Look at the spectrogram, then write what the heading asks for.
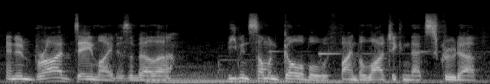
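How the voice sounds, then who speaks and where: A man's voice: fairly low pitch, brisk, music in the background, close to an everyday voice. A man voicing a sarcastic, skeptical young man who mocks talk of curses and ghosts. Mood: scoffing. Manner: mocking, dismissive.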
